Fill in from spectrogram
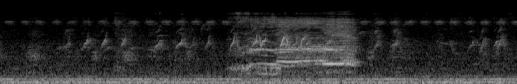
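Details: A six-day-old domestic gosling on a village farm in India gives rapid, thin, rising peeps several times a second. A louder, harsher, layered call sounds midway, and a steady low hum runs underneath throughout.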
